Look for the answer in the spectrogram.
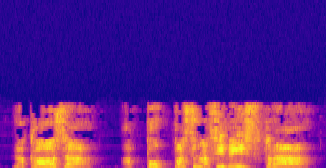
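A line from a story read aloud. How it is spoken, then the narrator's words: Harpooner shouting. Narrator (Italian): gridò il fiociniere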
